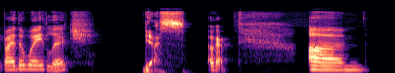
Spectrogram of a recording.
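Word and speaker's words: lich: And then you wake up in this weird it's called like a litch house. Am I pronouncing that right by the way, litch?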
